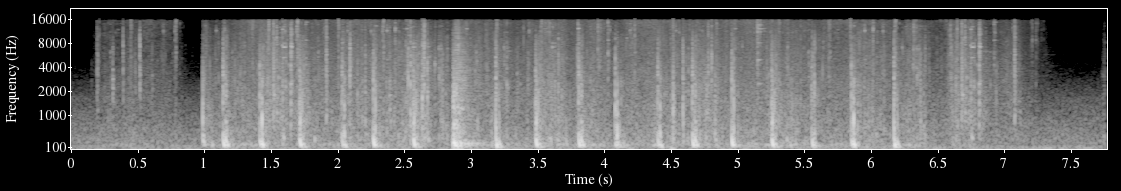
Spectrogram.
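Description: Footsteps tread quickly and evenly on a hard floor.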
